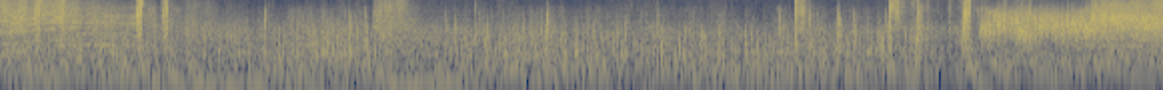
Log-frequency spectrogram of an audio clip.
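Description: Firecracker and pyrotechnic explosions: a run of sharp separate bangs, then a denser, louder crackling, hissing blast about six seconds in.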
